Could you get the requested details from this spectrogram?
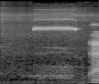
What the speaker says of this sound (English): Poison dart frogs, which we don't want just yet.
